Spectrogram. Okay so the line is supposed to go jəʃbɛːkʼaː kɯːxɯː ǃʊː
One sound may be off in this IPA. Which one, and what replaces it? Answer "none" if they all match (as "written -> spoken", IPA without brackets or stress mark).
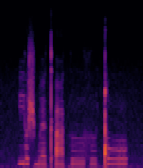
none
